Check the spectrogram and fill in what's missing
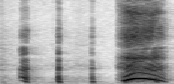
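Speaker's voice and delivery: high dramatic mock gasp. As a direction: gasp high like a startled moviegoer. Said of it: "She was like".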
